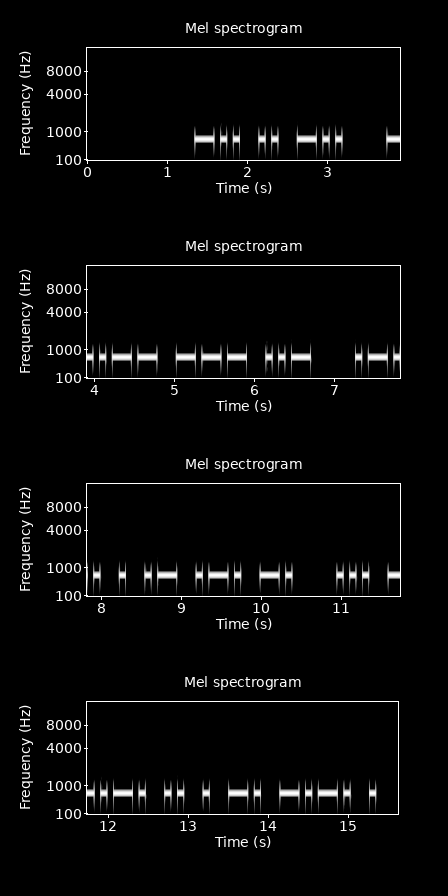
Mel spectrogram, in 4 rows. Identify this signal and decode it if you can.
Morse code, heard as a keyed tone, about 15 wpm, 700 Hz. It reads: DID YOU LEARN SCIENCE
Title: Sentences from Top 1000 Words - Review Part 2 - 15wpm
